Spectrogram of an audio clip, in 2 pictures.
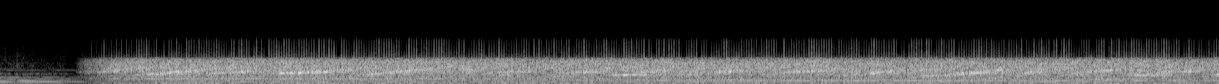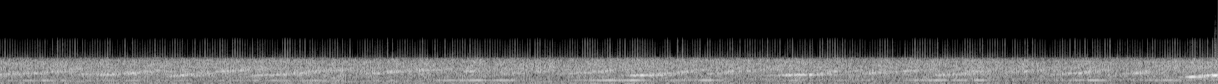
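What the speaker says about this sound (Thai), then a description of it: "upsweep คือเสียงที่ถูกจับเอาไว้ได้ด้วยไฮโดรโฟนของ NOAA จากบริเวณเส้นศูนย์สูตร" A continuous low underwater drone with repeating rising tonal sweeps, the upsweep recorded in August 1991 by a NOAA hydrophone near the equatorial Pacific, steady and droning throughout, with a faint crackly hiss.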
